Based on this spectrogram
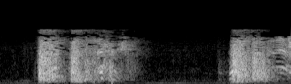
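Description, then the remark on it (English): A chair slams repeatedly into a locked wooden door to break it down: two heavy crashes, a pause, then another loud blow, each boom rattling and fading. No voices. “Break down the door. That's it. Grab that chair.”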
